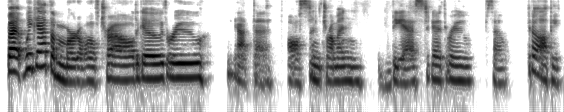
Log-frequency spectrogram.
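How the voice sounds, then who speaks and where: Over a very clean recording with a silent background, a woman with a Southern US accent speaks at a very slow pace with big swings in loudness. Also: fairly low pitch for a woman, ordinary pitch variation. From US South. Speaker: true crime streamer. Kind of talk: casual live stream chat. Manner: casual, chatty.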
